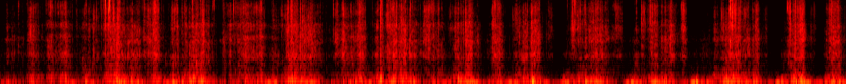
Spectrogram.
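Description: Long nails scratch and flick the dense, soft bristles of a hand-sized pink silicone scrubber held in the hand. The result is a steady stream of crunchy, crinkling scratches with bright, hissy bursts over a low rumble, swelling and fading in uneven waves throughout.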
